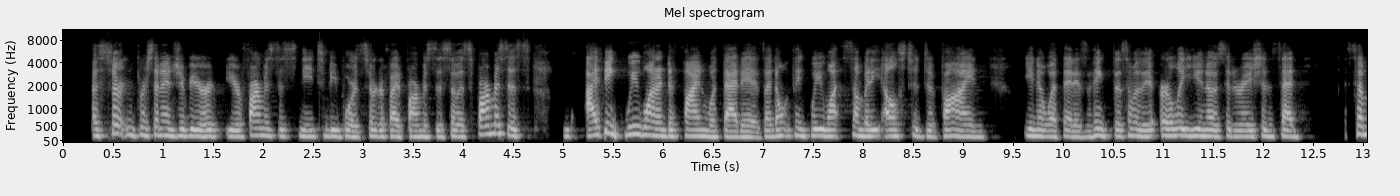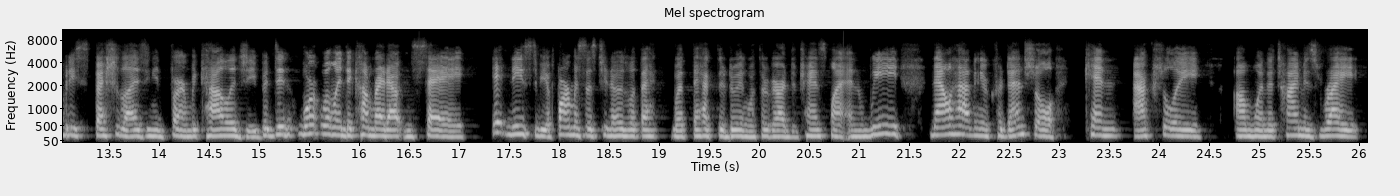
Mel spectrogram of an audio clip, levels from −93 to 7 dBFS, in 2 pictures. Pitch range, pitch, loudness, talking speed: 175-200 Hz, 185 Hz, -23 LUFS, 225 wpm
